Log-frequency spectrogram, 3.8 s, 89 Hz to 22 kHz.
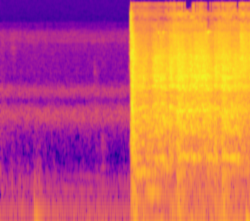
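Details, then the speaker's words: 1979 Ford F250, sat possibly 6 to 23 years, freshly rebuilt carburetor: near-silent, then suddenly catches and runs rough and loud, starving for fuel; not pulling fuel, owner suspects bad mechanical fuel pump. "Runs. We're not pulling any fuel. Mechanical fuel pump might be bad."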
